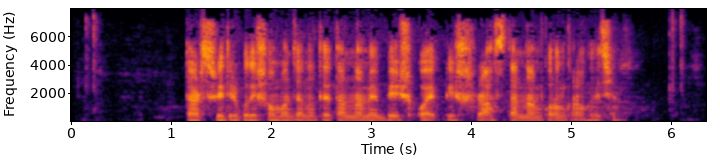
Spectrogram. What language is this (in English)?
Bangla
